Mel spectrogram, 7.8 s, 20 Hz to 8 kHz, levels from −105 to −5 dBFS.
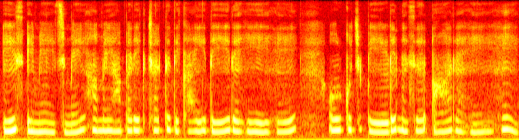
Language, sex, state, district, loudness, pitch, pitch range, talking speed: Hindi, female, Rajasthan, Jaipur, -16 LUFS, 220 Hz, 205-230 Hz, 145 wpm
